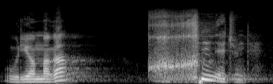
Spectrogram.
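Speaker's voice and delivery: put-on loud, defiant child shouting up at a bigger kid; proud little boy. Little boy boasting to the older kid, loud and defiant. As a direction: puff out your chest and boast like a four-year-old. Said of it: "그 형 얼굴에 대고 뭐라 그럴까요?".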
